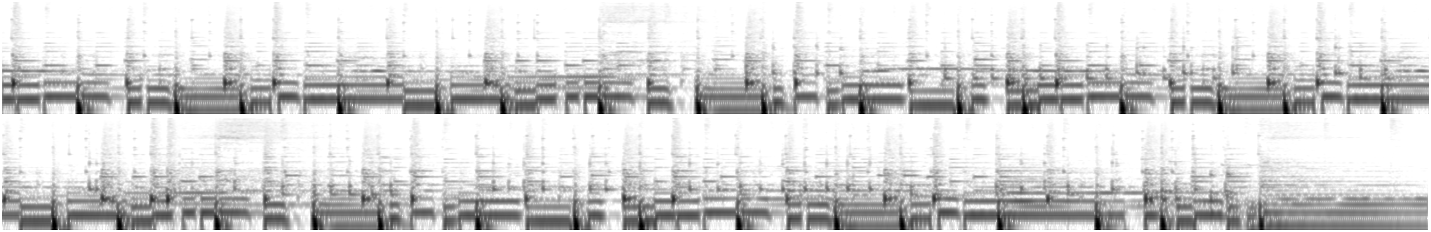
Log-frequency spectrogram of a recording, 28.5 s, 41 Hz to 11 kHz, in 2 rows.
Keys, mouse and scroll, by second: 0.4-3.8 middle drag, 5.0-5.9 middle drag, 5.9 drag, 6.8-10.2 middle drag, 10.2-12.1 drag, 12.1-13.2 middle drag, 13.2-21.4 drag, 23.4-26.4 middle drag, 26.4-28.5 drag.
